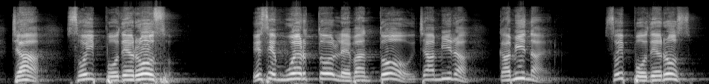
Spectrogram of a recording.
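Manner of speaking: loud, high, triumphant proclamation; Jesus proclaiming. Acted. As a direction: announce your power to the crowd. (Jesús proclama su poder a gritos)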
